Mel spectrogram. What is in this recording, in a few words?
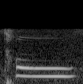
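"tou1", Cantonese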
